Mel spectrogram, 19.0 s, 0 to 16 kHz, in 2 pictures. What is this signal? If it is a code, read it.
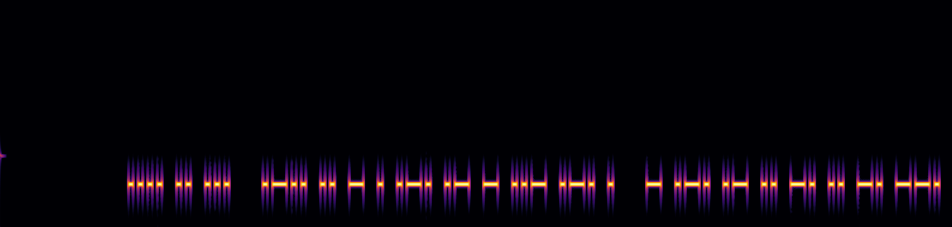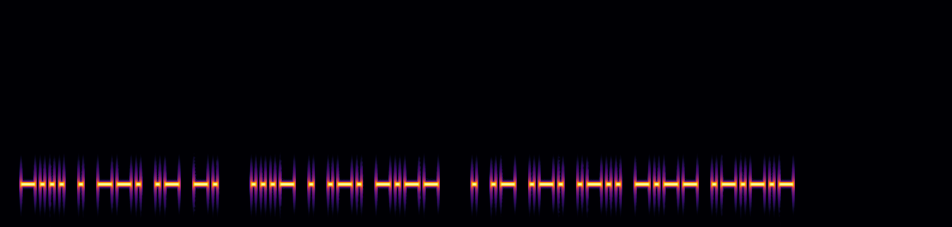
Morse code, heard as a keyed tone, about 25 wpm, 700 Hz. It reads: HIS LITERATURE TRAINING BEGAN VERY EARLY.
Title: Sentences from Top 1000 Words - Review Part 4 - 25wpm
